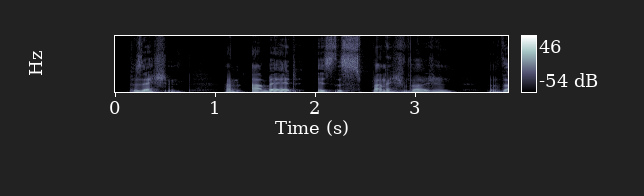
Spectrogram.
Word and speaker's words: haber: So, that was H-A-B-E-R. So, haber. What you may have guessed by now is that the H, if it starts a word, is not pronounced. Mm-hmm. So, for example, how do you say today? – Hoy. – Hoy. And the spelling is H-O-Y. It's a similar case there. You don't pronounce the H.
